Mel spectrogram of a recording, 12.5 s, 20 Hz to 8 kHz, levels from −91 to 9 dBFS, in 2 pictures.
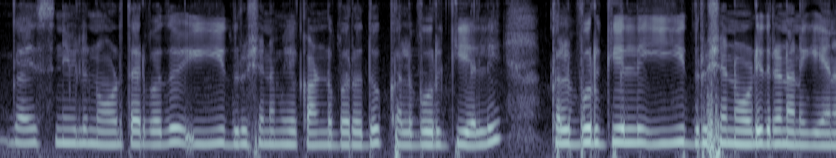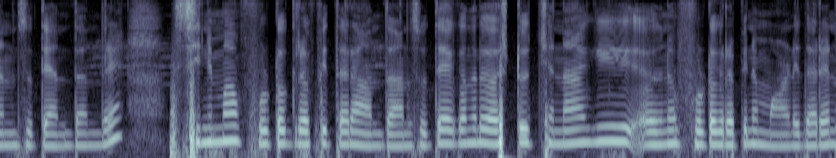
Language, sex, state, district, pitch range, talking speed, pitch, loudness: Kannada, female, Karnataka, Gulbarga, 200-225 Hz, 145 wpm, 210 Hz, -25 LUFS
